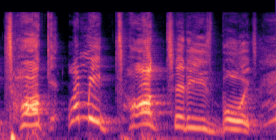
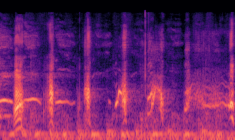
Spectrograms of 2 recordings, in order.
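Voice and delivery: high shrieking laugh; 11 dB quieter than usual. Real, not acted. Reacting to own bar.

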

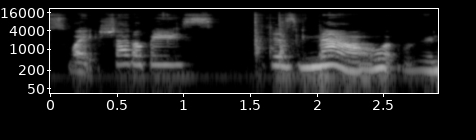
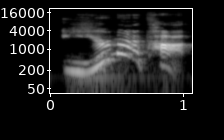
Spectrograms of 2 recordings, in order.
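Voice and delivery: retold angry snap; 4 semitones higher, 10 dB louder than usual. Retold quarrel over parking spot.

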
